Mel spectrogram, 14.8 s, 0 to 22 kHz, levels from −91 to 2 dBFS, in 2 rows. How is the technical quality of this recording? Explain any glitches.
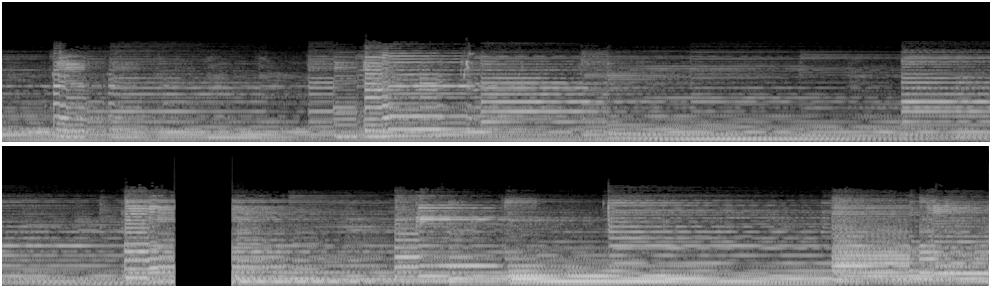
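The recording has one clear glitch: a rebuffering stall. At 8.70 s the sound cuts to silence. It picks up again at 9.14 s, exactly where it left off. That adds about 434 ms to the running time. Nothing is skipped or repeated. The player used up the audio it had already downloaded and waited for more data before continuing. The gap is dead silence, and the sound after it lines up seamlessly with the sound before.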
